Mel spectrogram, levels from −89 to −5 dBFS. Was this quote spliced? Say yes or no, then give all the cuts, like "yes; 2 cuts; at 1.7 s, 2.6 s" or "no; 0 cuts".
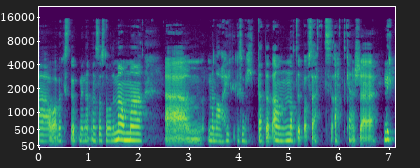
no; 0 cuts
